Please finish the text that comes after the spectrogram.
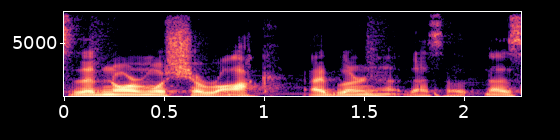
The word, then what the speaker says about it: Kjerag: It's the NNormal Kjerag. I've learned that's how it's pronounced.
